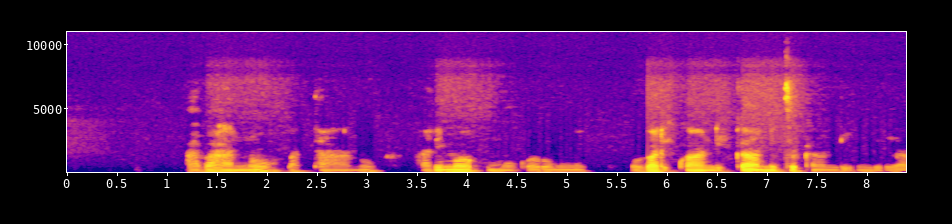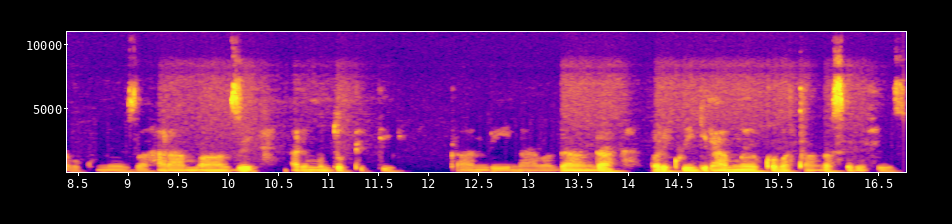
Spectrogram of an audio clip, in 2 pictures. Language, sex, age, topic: Kinyarwanda, male, 18-24, health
